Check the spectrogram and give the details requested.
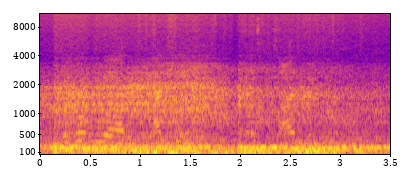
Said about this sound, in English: Okay, I'm having a hard time hearing you because of the traffic.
